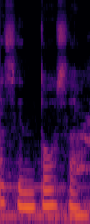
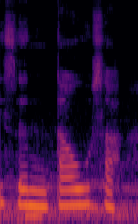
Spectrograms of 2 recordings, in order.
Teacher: Perubahan diftongisasi terjadi pada vokal tunggal o ke vokal rangkap au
